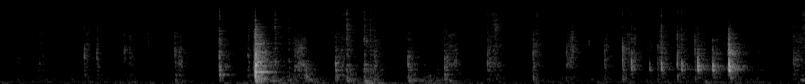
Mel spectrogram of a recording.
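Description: A spatula scraping and tapping in a metal baking pan while spreading a thick brown sugar and butter topping, with a run of quick taps near the end. A louder clank about two and a half seconds in, as the skillet is set down on the stove top.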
